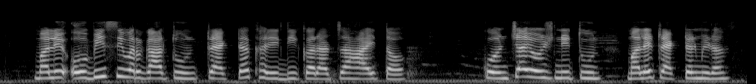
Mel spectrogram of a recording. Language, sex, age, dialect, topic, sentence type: Marathi, female, 18-24, Varhadi, agriculture, question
